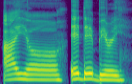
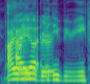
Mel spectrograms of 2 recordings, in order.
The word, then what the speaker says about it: Ayo Edebiri: It is Ayo Edebiri. – Ayo Edebiri.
